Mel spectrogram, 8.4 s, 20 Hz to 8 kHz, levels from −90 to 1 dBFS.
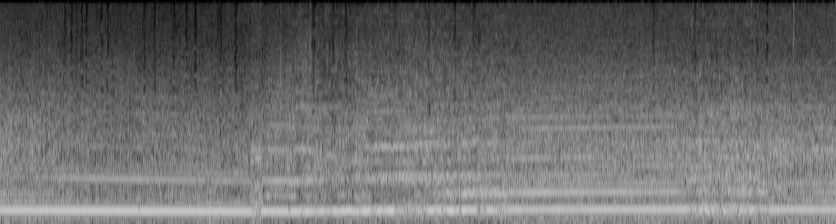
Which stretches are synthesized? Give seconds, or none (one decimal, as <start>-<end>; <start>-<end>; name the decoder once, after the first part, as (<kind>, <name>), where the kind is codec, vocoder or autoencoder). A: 2.9-5.1 (vocoder, HiFi-GAN); 6.9-7.6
